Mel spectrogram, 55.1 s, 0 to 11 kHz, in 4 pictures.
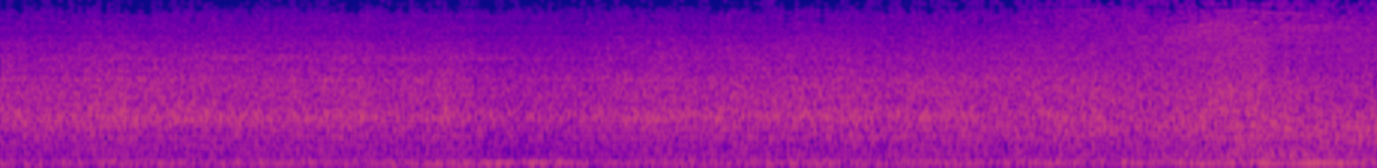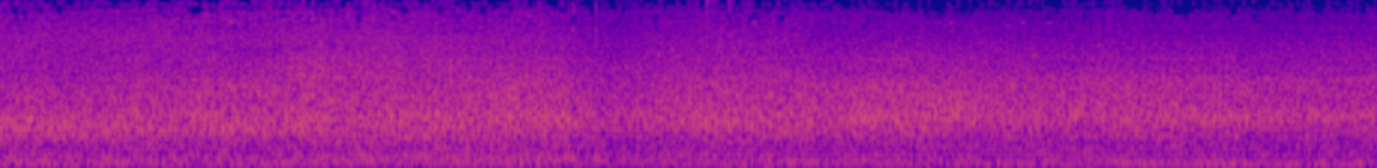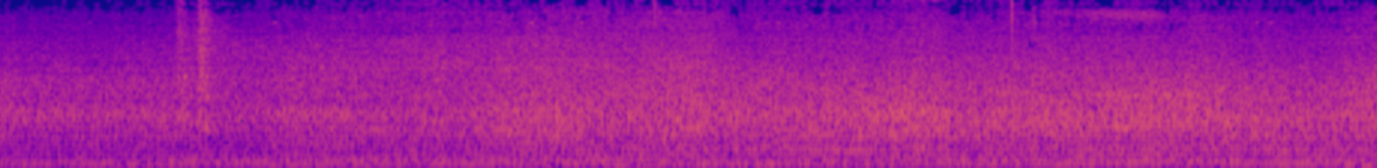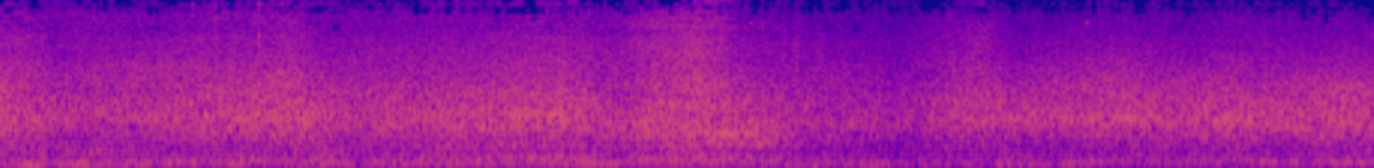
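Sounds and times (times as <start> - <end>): road traffic: 0.0 - 55.0.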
